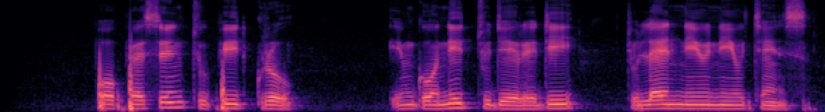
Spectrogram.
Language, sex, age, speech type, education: Nigerian Pidgin, male, 46-60, read, tertiary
